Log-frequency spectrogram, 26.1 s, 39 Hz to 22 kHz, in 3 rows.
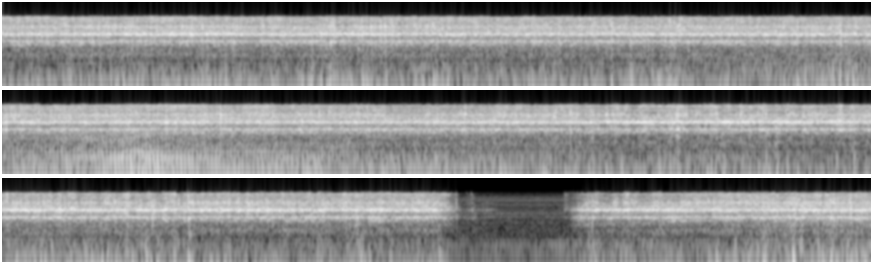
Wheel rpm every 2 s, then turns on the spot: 120, 120, 120, 110, 120, 110, 110, 120, 110, 120, 110, 30, 110.
none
